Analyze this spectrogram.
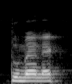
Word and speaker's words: Domènec: A gente vai acabar falando Domenech, mais ou menos, como tem falado na televisão, Domenech, Turren ou Torren. Enfim, você já sabe como que fala, Domenech, Turren.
